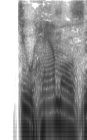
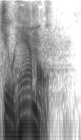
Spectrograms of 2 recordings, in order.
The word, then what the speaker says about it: Duhamel: Apparently, a listener corrected me because I pronounced Josh Duhamel's name Josh Duhamel, but apparently it's Josh Duhamel.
